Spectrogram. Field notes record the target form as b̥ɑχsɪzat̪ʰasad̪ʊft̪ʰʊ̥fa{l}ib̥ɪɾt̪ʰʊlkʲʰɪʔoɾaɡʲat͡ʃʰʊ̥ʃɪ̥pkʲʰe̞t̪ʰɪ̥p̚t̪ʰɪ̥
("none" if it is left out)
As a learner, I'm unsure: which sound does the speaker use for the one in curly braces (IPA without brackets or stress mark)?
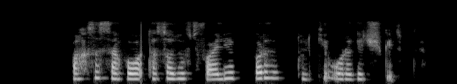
l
